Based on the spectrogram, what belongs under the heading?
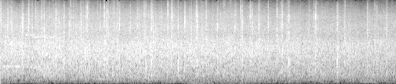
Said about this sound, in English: Come on, let's give a hand clap, and we're going to call Jesus today.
